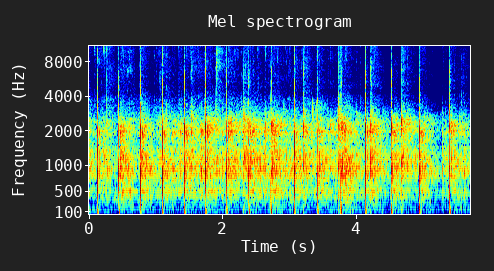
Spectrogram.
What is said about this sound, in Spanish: Dele un aplauso, Señor, por favor.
